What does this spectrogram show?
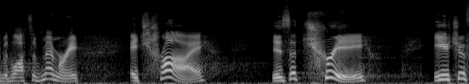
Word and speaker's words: trie: one's called a try short for retrieval even though it's pronounced differently a try is the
